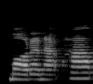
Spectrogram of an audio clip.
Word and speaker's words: มรณภาพ: ว่า มอญ แต่ ถ้า มรณภาพ อ่าน ว่า มรณภาพ มรณะ ภาพ ประกอบ ไป ด้วย มอ ม้า รอ เรือ เณร ข้อ สำเภา Star พ.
